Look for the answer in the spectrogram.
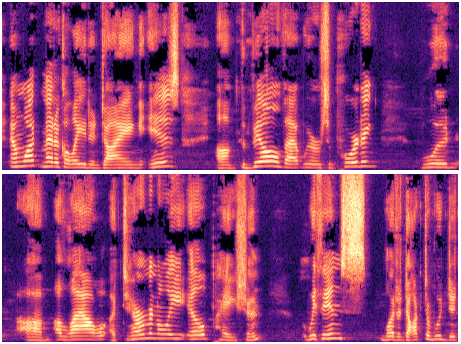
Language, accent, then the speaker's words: English; New York, United States; from Saratoga uh, County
